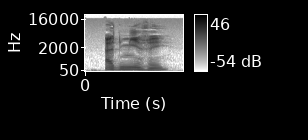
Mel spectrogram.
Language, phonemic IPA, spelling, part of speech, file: French, /ad.mi.ʁe/, admirer, verb, Fr-admirer.ogg
- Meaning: to admire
